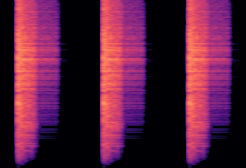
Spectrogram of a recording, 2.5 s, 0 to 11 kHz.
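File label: drum Loop 140BPM overhead; Vengeance - Essential Clubsounds Vol.5; VEC5 Drumloops; VEC5 Multi Loops 140BPM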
